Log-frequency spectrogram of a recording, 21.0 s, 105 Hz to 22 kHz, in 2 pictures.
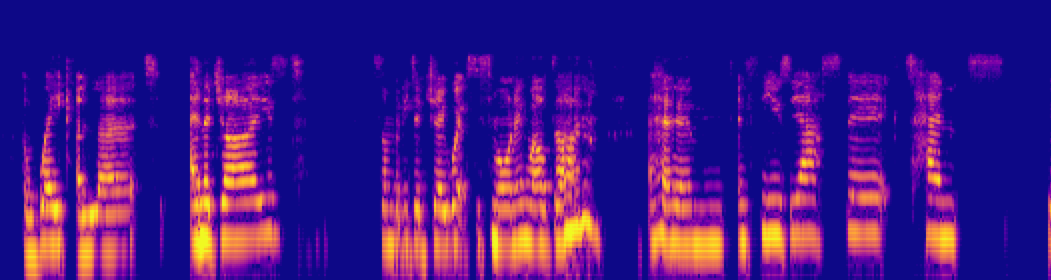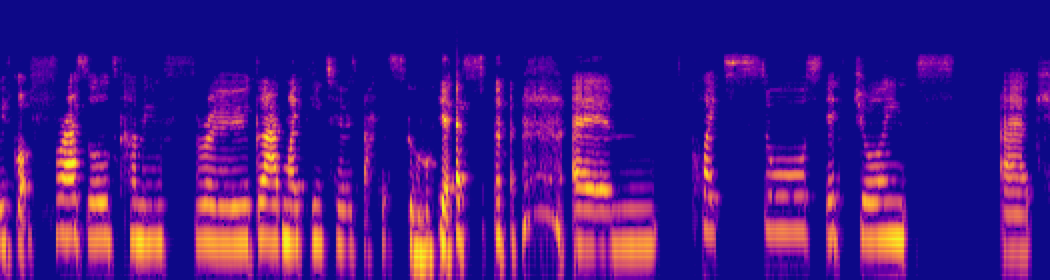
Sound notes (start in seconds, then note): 15.5 chuckling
